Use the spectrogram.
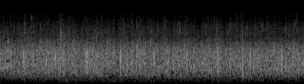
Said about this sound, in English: We want to thank her with a real round of applause for everything she's done.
